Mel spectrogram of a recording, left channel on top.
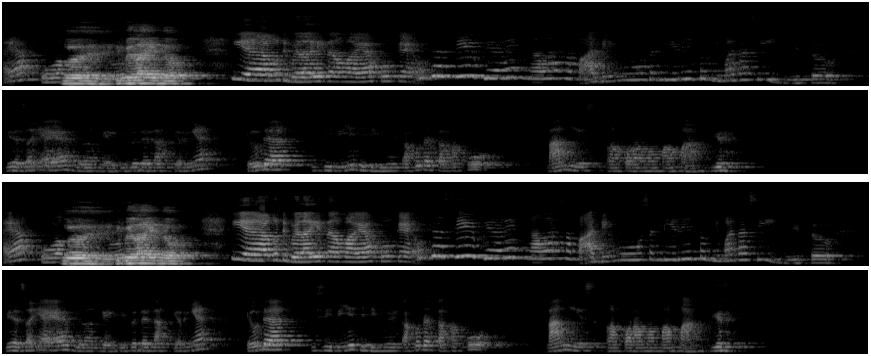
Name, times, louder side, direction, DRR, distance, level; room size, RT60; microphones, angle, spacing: voice 1, 0.0-1.3 2.0-8.3 8.7-10.7 11.1-13.5 14.1-16.0, right 2 dB, 35° right, 3 dB, 0.4 m, -39 dB
voice 2, 0.6-1.8, right 2 dB, 15° right, -7 dB, 0.8 m, -25 dB
3.2 x 2.7 x 2.4 m, 0.73 s
head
